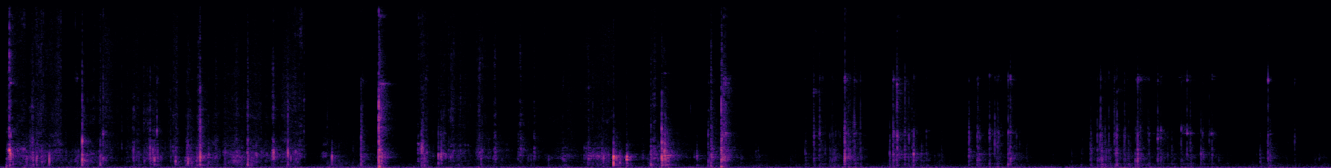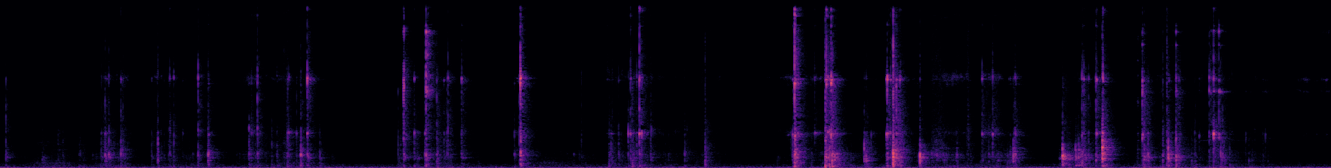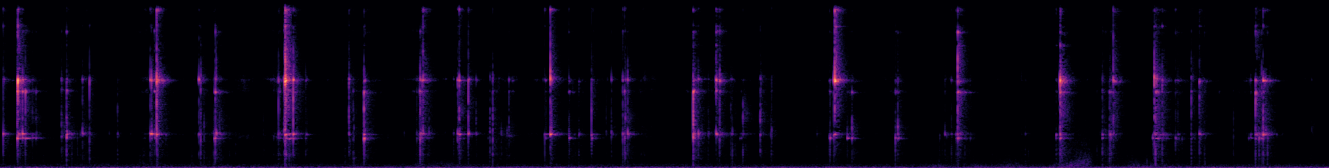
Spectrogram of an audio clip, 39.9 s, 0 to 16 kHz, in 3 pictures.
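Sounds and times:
chalk sticks clicking and knocking: 0.0s - 16.6s, 21.1s - 39.9s.

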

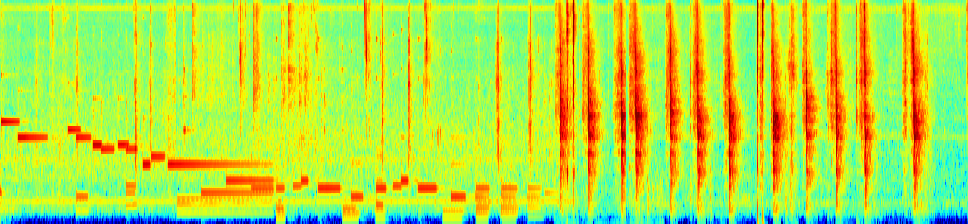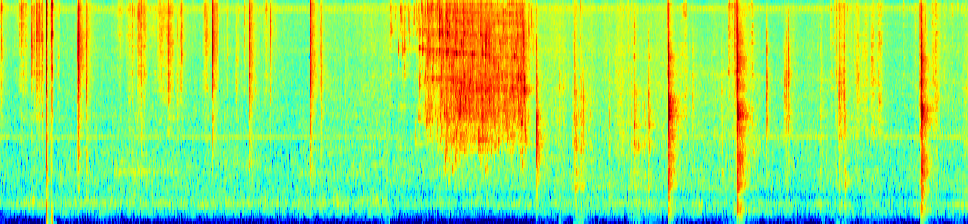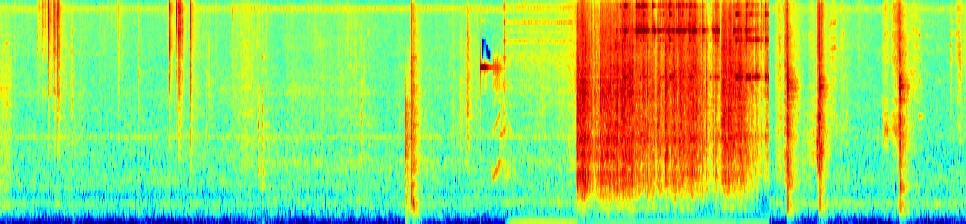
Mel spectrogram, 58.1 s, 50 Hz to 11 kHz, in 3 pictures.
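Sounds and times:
knife chopping on cutting board: 11.1s - 17.5s.

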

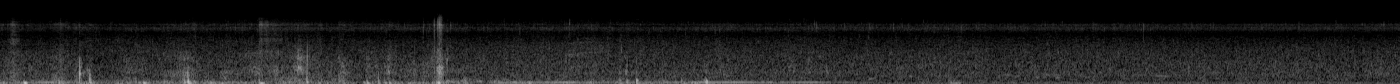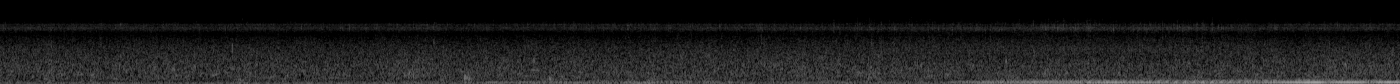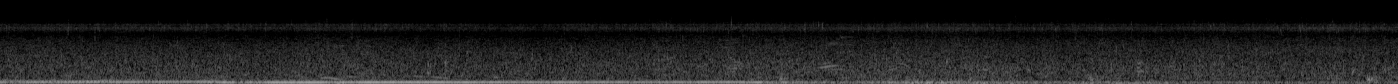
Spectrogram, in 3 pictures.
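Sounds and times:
wind buffeting microphone: 0.0s - 7.6s, 35.6s - 39.8s
river current rushing: 0.0s - 41.9s.

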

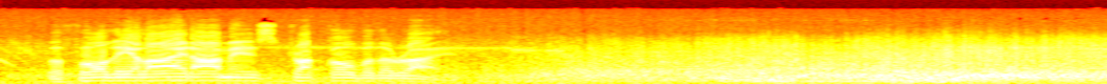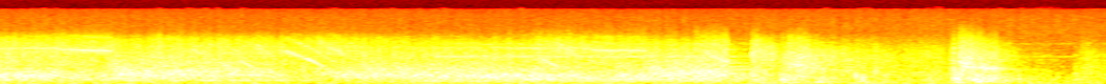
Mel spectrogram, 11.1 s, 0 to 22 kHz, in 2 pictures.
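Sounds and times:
low rumble of battle noise: 0.0s - 11.0s
falling whistles: 5.6s - 6.1s.

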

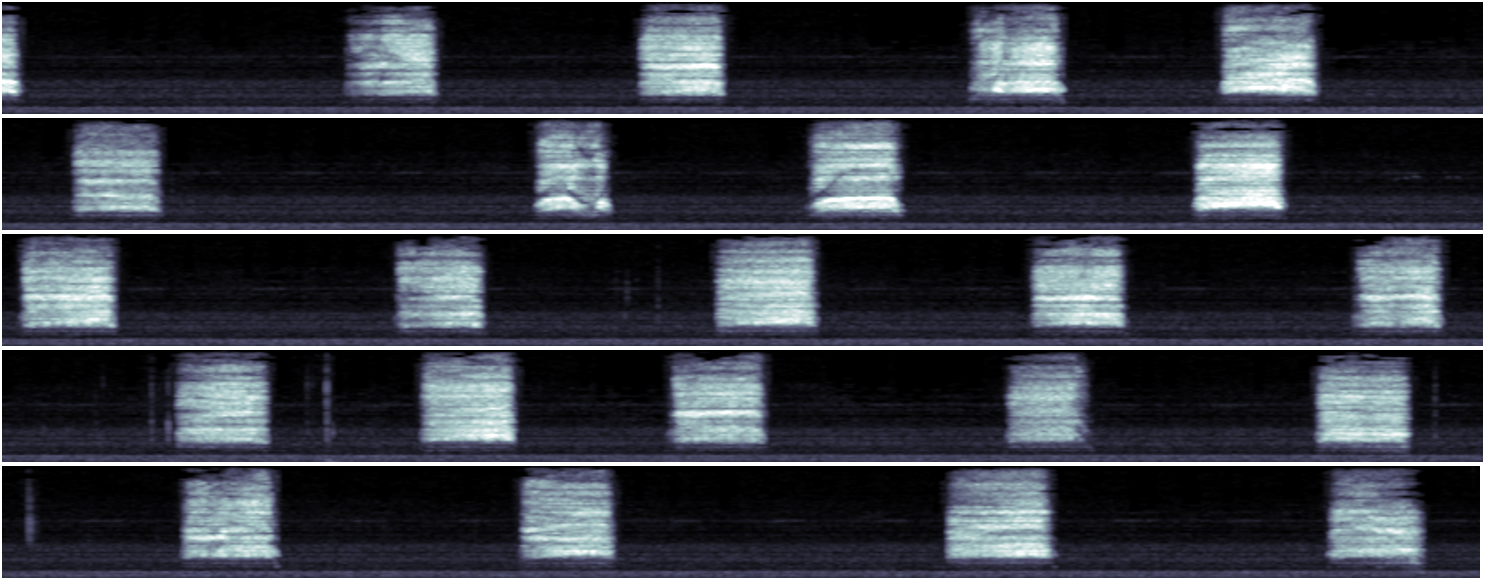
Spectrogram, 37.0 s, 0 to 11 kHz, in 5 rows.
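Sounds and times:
owl chick rasping hiss: 0.0s - 0.2s, 1.7s - 2.3s, 3.2s - 3.7s, 4.9s - 5.4s, 6.1s - 6.7s, 7.8s - 8.3s, 10.1s - 10.6s, 11.4s - 12.0s, 13.4s - 13.9s, 14.9s - 15.5s, 16.8s - 17.3s, 18.4s - 19.0s, 20.0s - 20.5s, 21.6s - 22.1s, 23.1s - 23.7s, 24.3s - 24.9s, 25.6s - 26.1s, 27.2s - 27.8s, 28.8s - 29.4s, 30.5s - 31.1s, 32.2s - 32.8s, 34.4s - 35.0s, 36.3s - 36.8s
steady low hum: 0.0s - 37.0s.

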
